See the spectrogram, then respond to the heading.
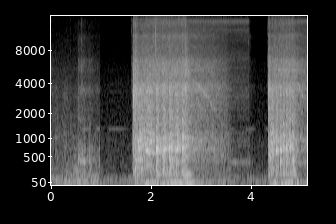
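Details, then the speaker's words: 1987 Audi 5000 CS Quattro turbo with CIS injection, after replacing the fuel injectors and spark plugs; catches cleanly, flares up and settles, same on a second start, without the former stuttering in the first 15 seconds; normal start. "i have to say this thing runs a lot smoother and when i turn it on it doesn't do that stuttering in that first 15 seconds"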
